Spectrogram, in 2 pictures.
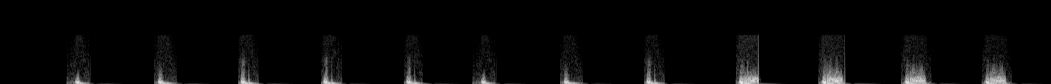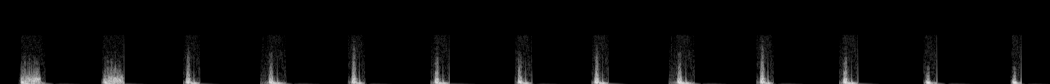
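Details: Korotkoff sounds during blood pressure cuff deflation in a teaching recording with aneroid and mercury manometers; phases described as tapping, swishing, knocking and muffling.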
